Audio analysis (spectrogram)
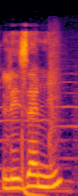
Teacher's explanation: la s final es muda pero s se pronuncia como Z cuando va seguida de una palabra que comienza con una vocal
